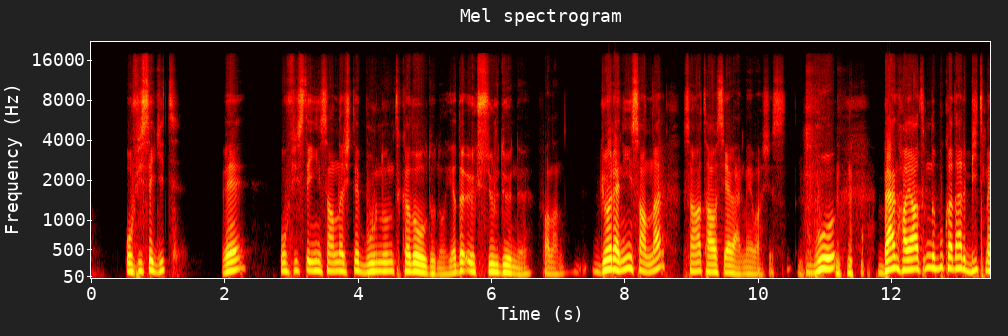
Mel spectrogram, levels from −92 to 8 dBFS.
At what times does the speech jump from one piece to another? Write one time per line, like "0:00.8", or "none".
none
